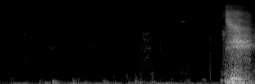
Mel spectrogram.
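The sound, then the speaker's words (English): A dog with the zoomies, carrying a loud toy, pants in quick, breathy bursts, steady and excited, until a sudden loud, shrill squeak-like burst cuts in at the very end. “He's got the zoomies.”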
